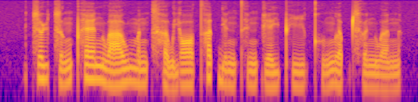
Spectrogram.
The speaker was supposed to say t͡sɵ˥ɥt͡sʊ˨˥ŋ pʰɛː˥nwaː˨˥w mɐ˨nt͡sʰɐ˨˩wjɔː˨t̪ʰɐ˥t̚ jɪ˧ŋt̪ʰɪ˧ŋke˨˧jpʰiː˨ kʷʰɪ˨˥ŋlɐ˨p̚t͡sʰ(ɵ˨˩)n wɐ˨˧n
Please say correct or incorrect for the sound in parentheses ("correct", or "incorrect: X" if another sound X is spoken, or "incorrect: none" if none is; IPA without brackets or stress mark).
incorrect: ɵ˨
